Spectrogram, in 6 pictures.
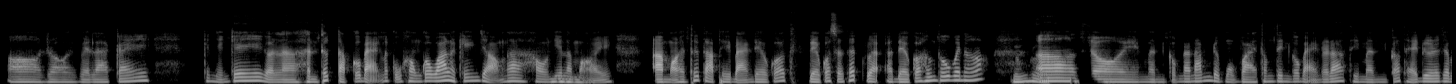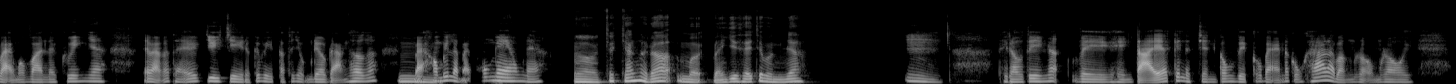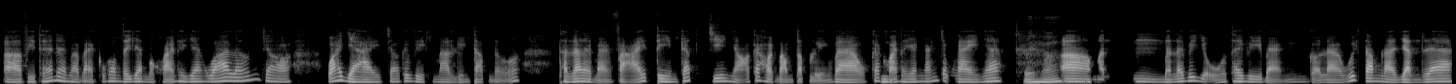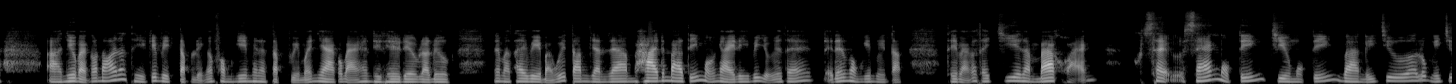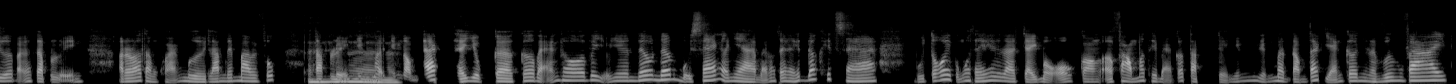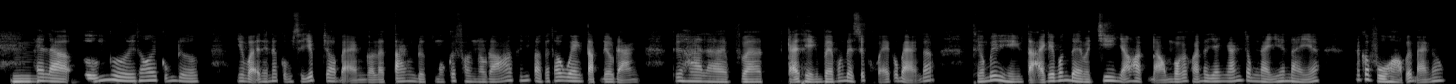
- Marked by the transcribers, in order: tapping; other background noise; distorted speech; static
- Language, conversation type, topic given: Vietnamese, advice, Vì sao bạn không thể duy trì việc tập thể dục đều đặn khi bận công việc?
